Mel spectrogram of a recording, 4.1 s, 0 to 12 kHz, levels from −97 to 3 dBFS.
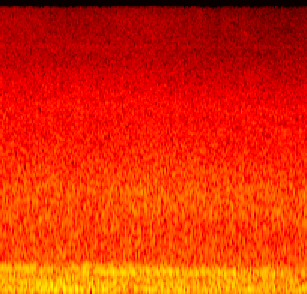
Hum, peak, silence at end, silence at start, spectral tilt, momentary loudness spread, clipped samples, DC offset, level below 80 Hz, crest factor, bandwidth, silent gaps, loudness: none; -16 dBFS; 0 s; 0 s; -6.5 dB/octave; 2 LU; under 0.1%; under 0.1%; -34 dBFS; 12 dB; 11.5 kHz; none; -30 LUFS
